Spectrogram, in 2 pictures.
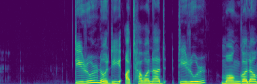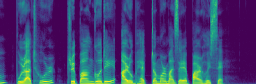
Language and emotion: Assamese, neutral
